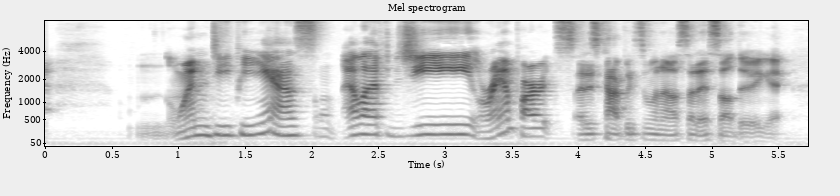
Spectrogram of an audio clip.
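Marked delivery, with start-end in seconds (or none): 0.9-4.0 high, slow dragged-out callout. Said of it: "I spammed the hell out of the fucking chat".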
